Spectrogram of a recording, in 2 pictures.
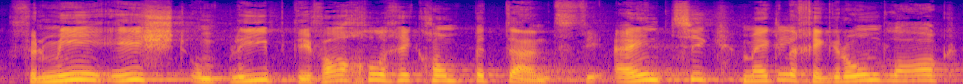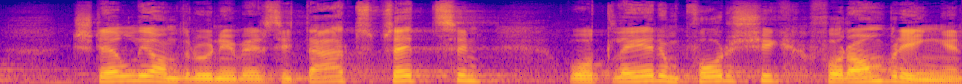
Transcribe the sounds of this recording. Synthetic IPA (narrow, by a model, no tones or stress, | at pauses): fʏɾmiːɪʃtʰʊnt̚b̥liːptdifɑχlɪχikʰɔmpɛtænt͡sd̥iʔɛɪnt͡sɪɡmɛɡləχiɡɾʊndlɑːɡ | tʃtɛlːiɑnd̪əɾuniʋɛɾsitæːtt͡spsɛt͡sən | ʋot̪leːɾʊnfɔrʃikfɔɾɑnbɾɪŋːə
